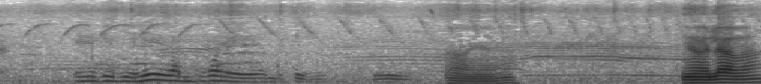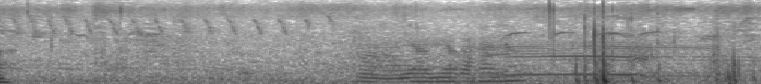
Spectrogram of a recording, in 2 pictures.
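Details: Cow giving odd-sounding calls: several short, harmonic, wavering moos, with the loudest deep bellows near the middle. Bird chirps are heard throughout in the background.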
